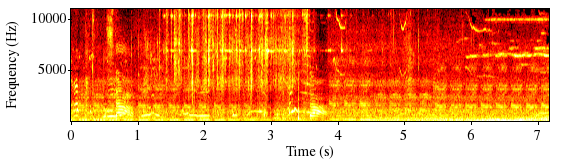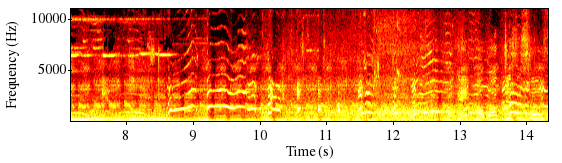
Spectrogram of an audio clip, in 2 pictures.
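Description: Young puppy whining on a leash in many short, high cries that bend up and down in pitch, with music playing underneath.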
